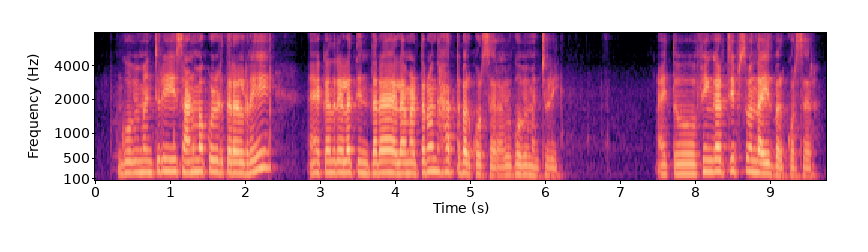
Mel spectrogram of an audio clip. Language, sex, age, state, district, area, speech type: Kannada, female, 45-60, Karnataka, Bidar, urban, spontaneous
